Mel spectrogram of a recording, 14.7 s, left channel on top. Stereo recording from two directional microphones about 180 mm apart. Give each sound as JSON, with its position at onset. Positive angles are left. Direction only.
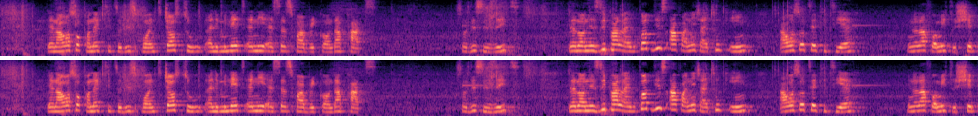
{"t": 0.7, "sound": "speech", "side_deg": -20}
{"t": 7.0, "sound": "a woman's voice", "side_deg": -25}
{"t": 8.5, "sound": "a woman's voice", "side_deg": -20}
